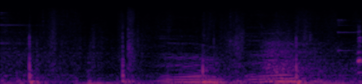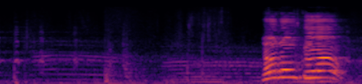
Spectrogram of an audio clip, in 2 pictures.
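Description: Cattle moo repeatedly in a medieval Minecraft-style survival game, with harmonic lowing calls across the clip and a louder, closer moo near the end over a faint low background hum.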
